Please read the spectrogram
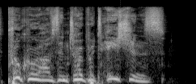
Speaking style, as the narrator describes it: Imbert wheezed

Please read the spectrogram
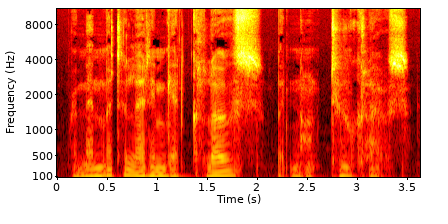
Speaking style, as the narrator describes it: Nicholas twitched his curtain aside to whisper

